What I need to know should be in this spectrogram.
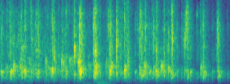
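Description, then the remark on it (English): A crowd applauds steadily for several seconds, a dense, even wash of many hands clapping with a bright crackling texture and no clear individual rhythm. “You can clap if you want.”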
